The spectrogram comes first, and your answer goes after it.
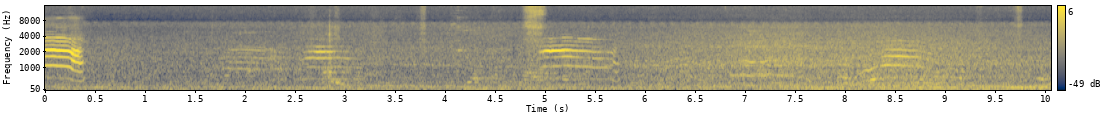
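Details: Kitten, tom cat and other cats meowing ahead of feeding time: a series of short, fairly quiet meows, some rising then falling, scattered across the stretch with soft clicks and a constant low rumble behind.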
